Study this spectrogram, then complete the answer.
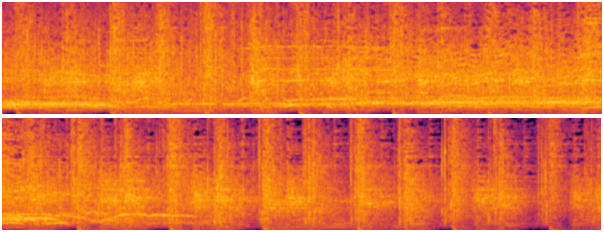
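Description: Studio audience at a stand-up comedy show breaks into loud, sustained applause and cheering with whoops, the clapping steady and dense throughout before thinning slightly near the end.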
